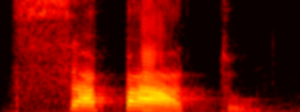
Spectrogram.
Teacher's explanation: A sílaba tônica de sapato é o pá.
